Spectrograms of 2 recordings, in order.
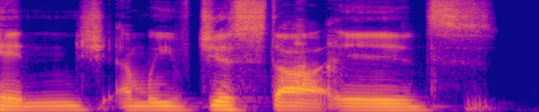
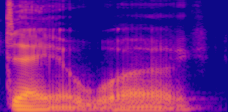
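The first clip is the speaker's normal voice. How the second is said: sexy voice note; 5 dB quieter than usual. Pretend. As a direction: play a tired smooth charmer. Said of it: "Can I do mine?".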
